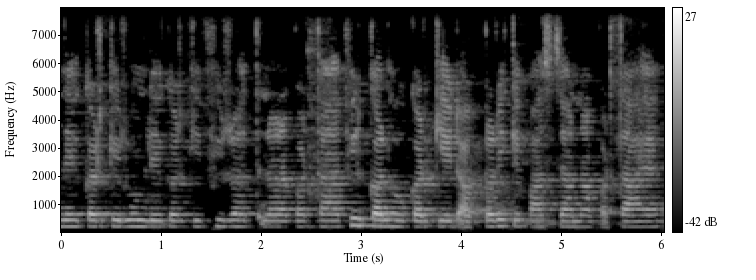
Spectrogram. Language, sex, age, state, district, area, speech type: Hindi, female, 18-30, Bihar, Samastipur, rural, spontaneous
